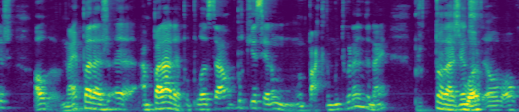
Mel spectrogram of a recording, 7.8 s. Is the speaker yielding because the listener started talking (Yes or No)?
No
